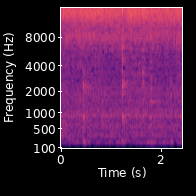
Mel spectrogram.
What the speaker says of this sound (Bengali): মশলাটা কষায় নিয়ে একটু বেশি করে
